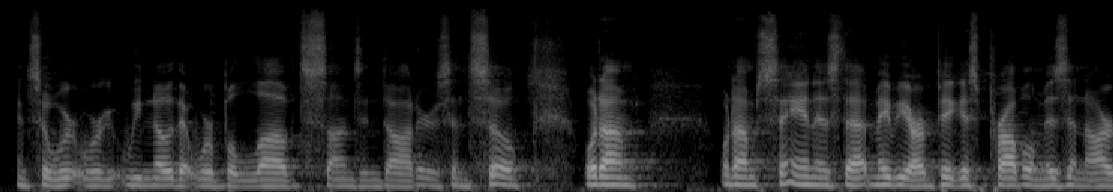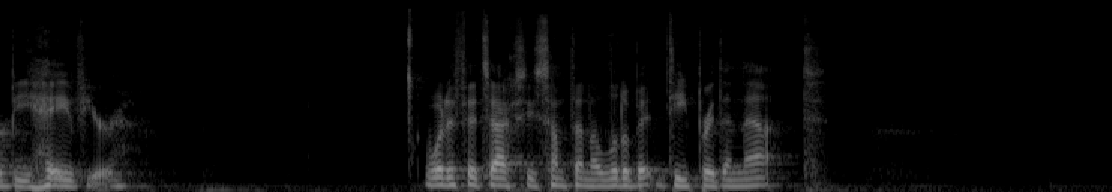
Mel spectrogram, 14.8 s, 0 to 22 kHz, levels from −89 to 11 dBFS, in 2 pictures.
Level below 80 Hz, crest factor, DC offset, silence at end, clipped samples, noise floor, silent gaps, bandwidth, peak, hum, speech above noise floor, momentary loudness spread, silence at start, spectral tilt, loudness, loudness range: -68 dBFS; 22 dB; under 0.1%; 1.95 s; under 0.1%; -85 dBFS; none; 17.5 kHz; -18 dBFS; none; 48 dB; 12 LU; 0.1 s; -6 dB/octave; -38 LUFS; 9 LU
